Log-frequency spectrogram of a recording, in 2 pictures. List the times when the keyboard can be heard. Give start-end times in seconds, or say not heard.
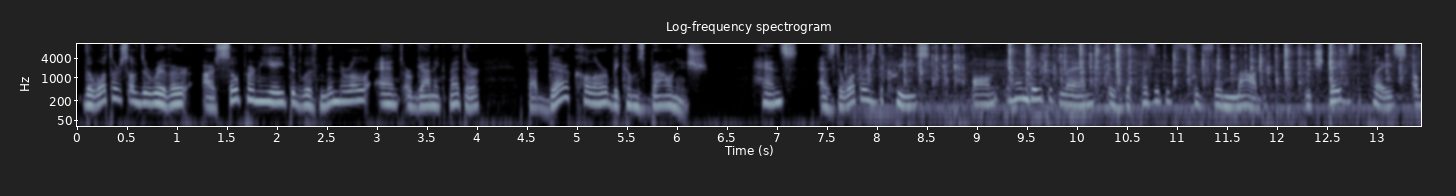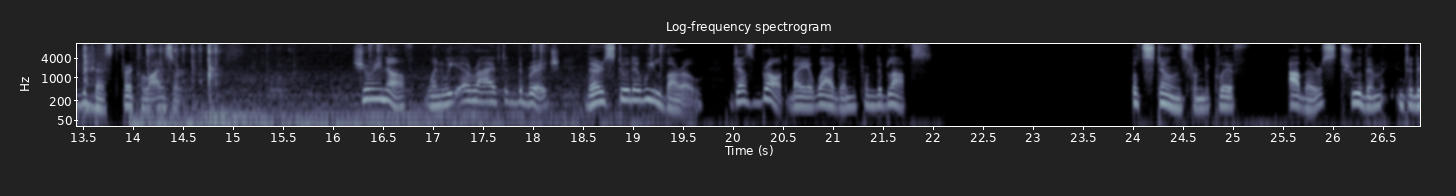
7.5-19.6.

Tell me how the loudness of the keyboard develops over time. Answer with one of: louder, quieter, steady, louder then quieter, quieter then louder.
quieter.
